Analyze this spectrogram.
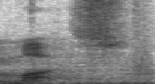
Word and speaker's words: mozzarella: Italian Americans have a kind of slang way they say mozzarella as well. I always say mozzarella or mutz. Mutz. Again, we don't pronounce our vowels.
